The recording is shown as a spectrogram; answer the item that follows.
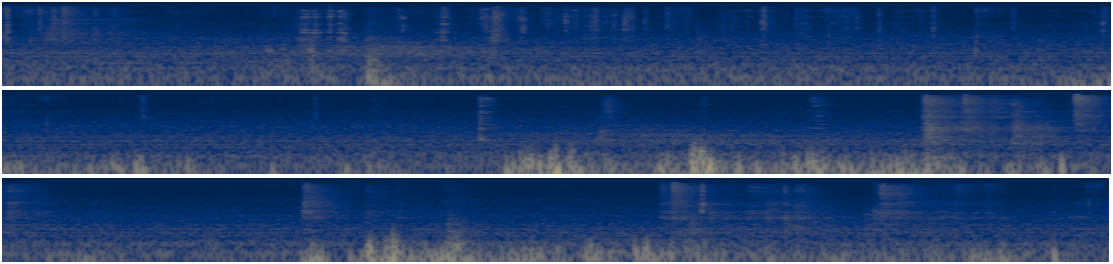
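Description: Wind gusting on the microphone, with a few clinks of aluminium drink cans dropped into a recycling bin some way off, about ten seconds in and again near the end.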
